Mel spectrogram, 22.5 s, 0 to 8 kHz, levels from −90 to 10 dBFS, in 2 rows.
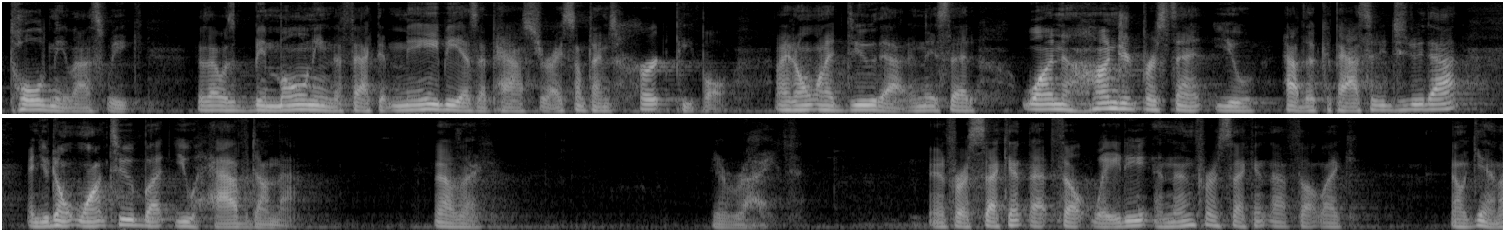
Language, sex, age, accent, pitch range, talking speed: English, male, 40-59, American, 100-130 Hz, 185 wpm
